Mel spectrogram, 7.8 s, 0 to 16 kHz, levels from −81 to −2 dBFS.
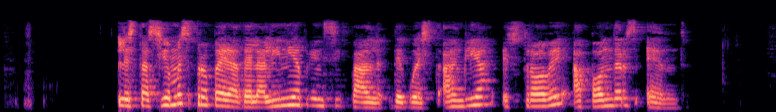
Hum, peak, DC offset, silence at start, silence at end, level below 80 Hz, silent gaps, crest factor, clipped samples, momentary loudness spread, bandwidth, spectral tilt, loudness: none; 0 dBFS; under 0.1%; 1.2 s; 1 s; -62 dBFS; none; 16 dB; under 0.1%; 9 LU; 8.2 kHz; -3.5 dB/octave; -16 LUFS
